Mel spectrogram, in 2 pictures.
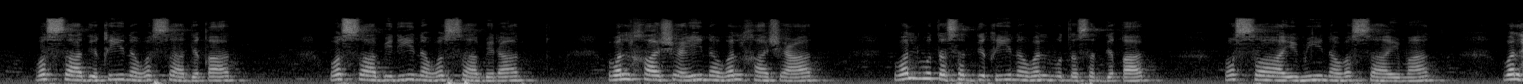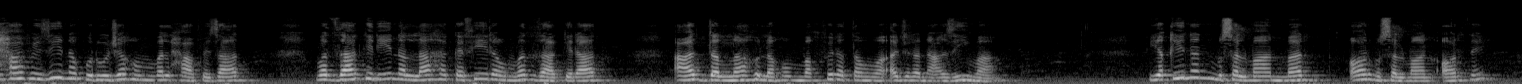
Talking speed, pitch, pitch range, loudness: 80 wpm, 195 Hz, 180-220 Hz, -27 LUFS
